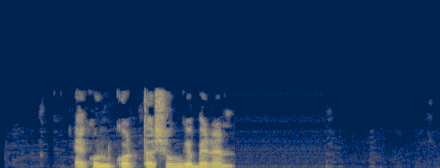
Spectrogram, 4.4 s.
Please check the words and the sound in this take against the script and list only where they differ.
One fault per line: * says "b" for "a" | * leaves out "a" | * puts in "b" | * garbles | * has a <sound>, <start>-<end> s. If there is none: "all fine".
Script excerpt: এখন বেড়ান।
* puts in "কর্তার সঙ্গে"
